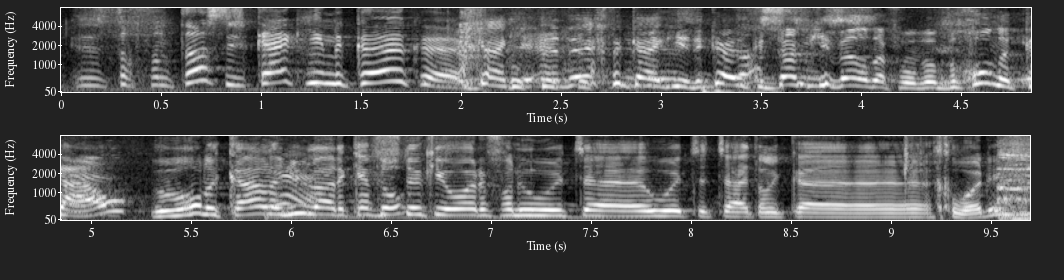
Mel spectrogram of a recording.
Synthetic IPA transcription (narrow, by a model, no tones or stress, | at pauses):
dɔtɪstɔxfantastiskɛjkjəɪndəkøːkəkɛjknɛxtəkɛjkjəɪndəkøɥkədɑŋkjəʋɛlˠdaːɹfoːɹʋəbəχɔnəkaːlˠʋəbəχonəkaːlˠɛnnylaːtɪkɛfəstøkjəoəɾəfɔnhuəthuətətɛjtələkəχəʋɔrdɪs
